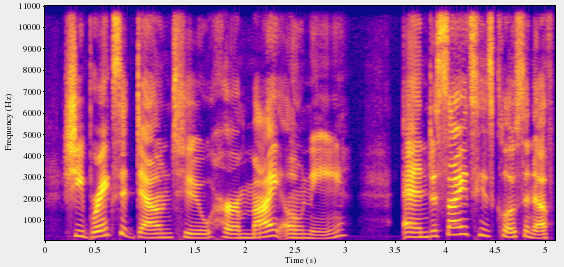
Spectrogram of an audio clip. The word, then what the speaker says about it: Hermione: calling her hermione she breaks it down to her my own knee and decides he's close enough when he starts saying hermonanny after all the food has been eaten dumbledore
